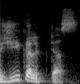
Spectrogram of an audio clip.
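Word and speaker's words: eucalyptus: ঠিক তেমনিভাবে ইউক্যালিপটাস। এটা কিন্তু ইউক্যালিপটাস। ওকে। তার মানে এখানেও আমার ইউ মানে জি এর মতো।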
